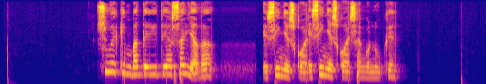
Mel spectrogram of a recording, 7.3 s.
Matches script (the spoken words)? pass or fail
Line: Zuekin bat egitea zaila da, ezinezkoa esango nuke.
fail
